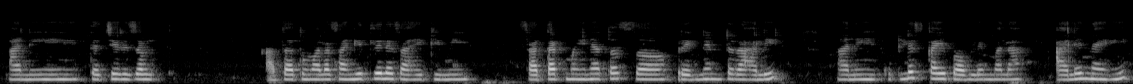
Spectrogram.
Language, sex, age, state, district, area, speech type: Marathi, female, 30-45, Maharashtra, Akola, urban, spontaneous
